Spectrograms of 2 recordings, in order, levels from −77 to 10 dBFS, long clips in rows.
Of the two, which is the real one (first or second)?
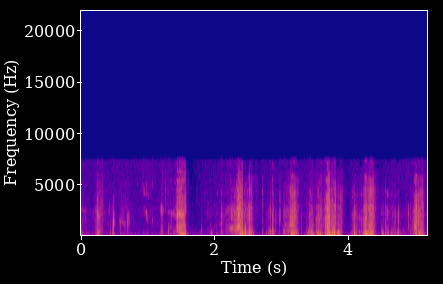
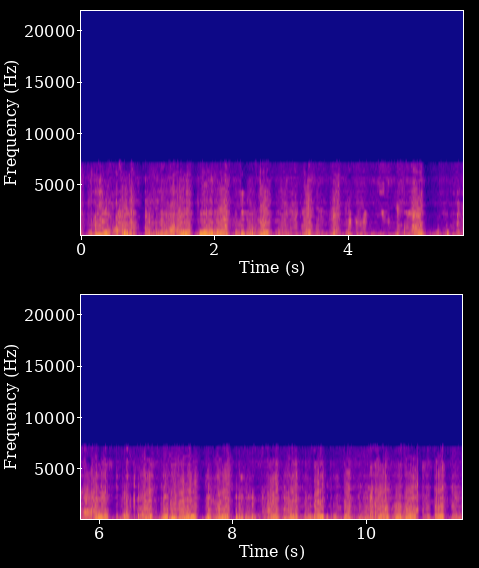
first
